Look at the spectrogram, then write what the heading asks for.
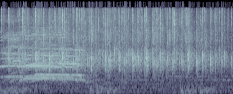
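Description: An esports audience at a StarCraft tournament cheers and applauds for player Liquid Sheth, with a swell of crowd noise and yelling that turns into a scattered clatter of clapping, fairly loud and continuous.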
